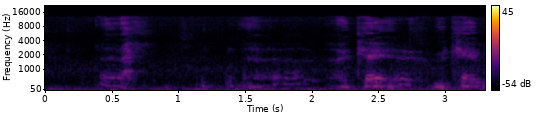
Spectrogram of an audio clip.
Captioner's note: laughter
